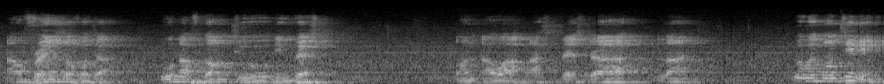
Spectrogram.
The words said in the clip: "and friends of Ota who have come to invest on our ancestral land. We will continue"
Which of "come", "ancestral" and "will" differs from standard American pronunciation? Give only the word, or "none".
ancestral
